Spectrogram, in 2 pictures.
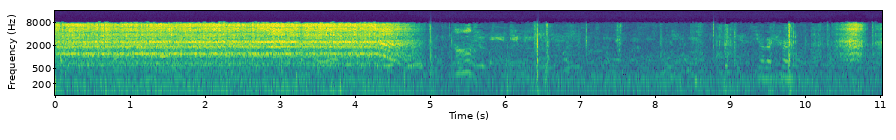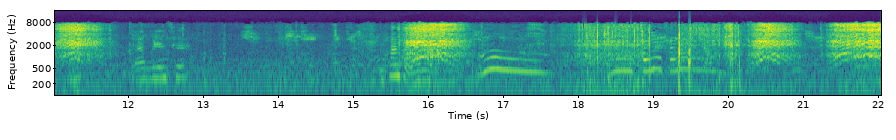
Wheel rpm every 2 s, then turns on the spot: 160, 170, 50, 0, 0, 0, 0, 10, 20, 20, 30.
none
